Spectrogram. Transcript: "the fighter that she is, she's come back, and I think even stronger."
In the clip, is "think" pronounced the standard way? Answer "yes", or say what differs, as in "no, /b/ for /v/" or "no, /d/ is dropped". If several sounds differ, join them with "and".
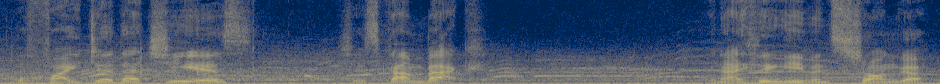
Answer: yes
